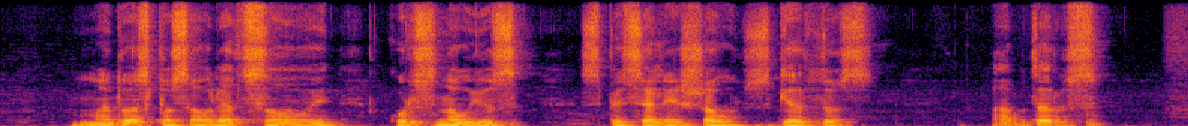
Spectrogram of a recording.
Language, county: Lithuanian, Klaipėda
